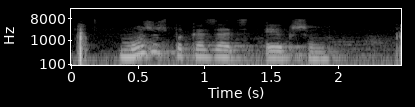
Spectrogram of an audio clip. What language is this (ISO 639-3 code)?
rus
